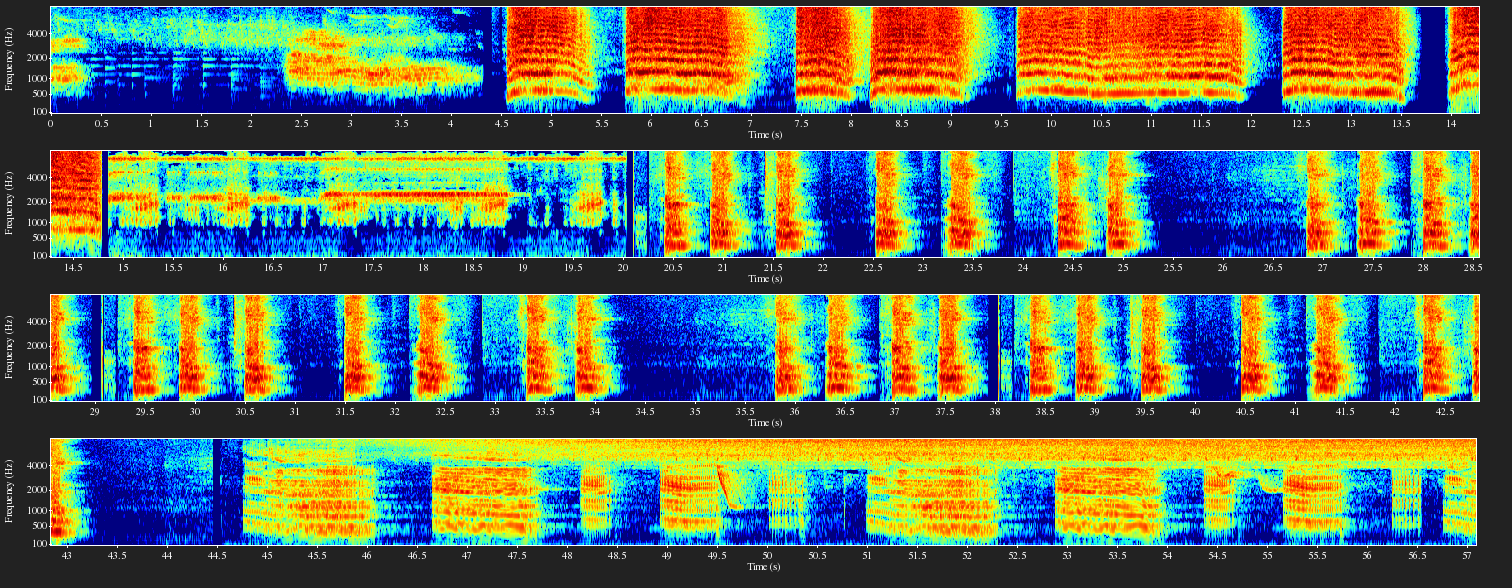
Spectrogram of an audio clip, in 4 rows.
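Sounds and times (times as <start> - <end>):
elephant trumpeting: 4.5 - 14.8
dog barking: 20.4 - 25.4, 26.8 - 32.7, 33.3 - 34.3, 35.8 - 41.7, 42.3 - 43.3.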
